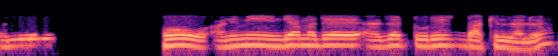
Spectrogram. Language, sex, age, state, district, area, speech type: Marathi, male, 18-30, Maharashtra, Thane, urban, conversation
